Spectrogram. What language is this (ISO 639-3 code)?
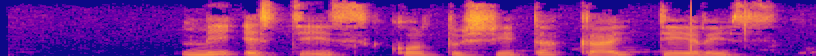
epo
